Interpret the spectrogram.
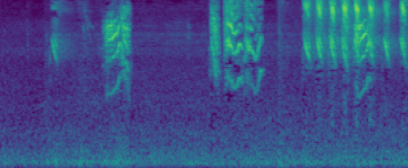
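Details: Female double-collared seedeater calls to excite males: a few slurred high notes, then a rapid run of short bright chirps repeated several per second, with soft hum beneath.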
